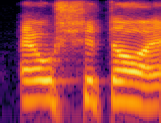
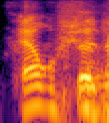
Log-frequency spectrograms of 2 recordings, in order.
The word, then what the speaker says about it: El Shaddai: I've heard something very, very similar. I think when I heard it, it was like El Shawaddy or something when it came out.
